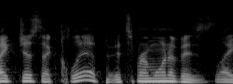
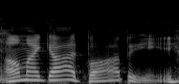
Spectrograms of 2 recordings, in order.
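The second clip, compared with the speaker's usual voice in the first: very slow, drawn-out, high, swooping sing-song cartoon wife voice; 6 semitones higher than usual. Joking about Bob's Burgers voices: Linda from Bob's Burgers voice. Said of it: "now I hear it".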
